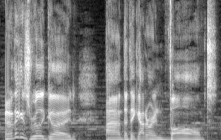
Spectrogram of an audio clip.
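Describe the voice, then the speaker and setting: A man's voice: a little high, expressive, moderate pace, sharp tone. A man doing casual, enthusiastic live game commentary as a streamer, repeating his exclamations. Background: game music.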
